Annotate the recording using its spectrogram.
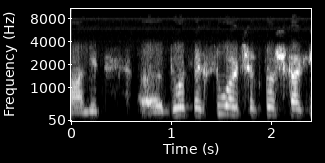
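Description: Speech only: a news voice-over in Albanian, with a brief pause about half a second in.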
